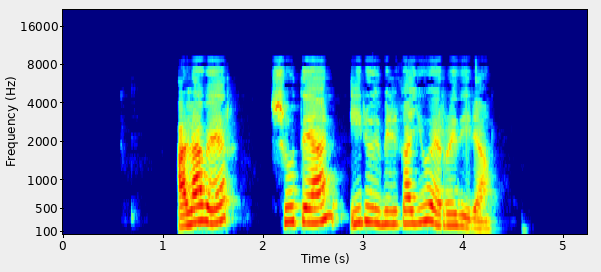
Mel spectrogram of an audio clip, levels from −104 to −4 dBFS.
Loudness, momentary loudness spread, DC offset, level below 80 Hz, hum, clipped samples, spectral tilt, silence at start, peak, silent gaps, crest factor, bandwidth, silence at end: -20 LUFS; 14 LU; under 0.1%; -74 dBFS; none; under 0.1%; -5.5 dB/octave; 1.15 s; 0 dBFS; 2.01-2.09 s; 22 dB; 9.2 kHz; 0.95 s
